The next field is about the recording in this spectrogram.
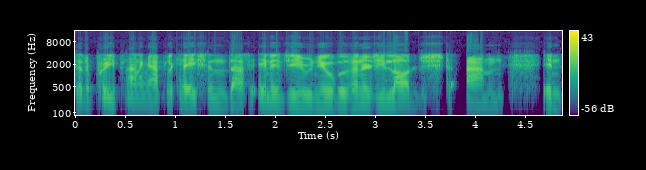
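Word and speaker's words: Innogy: and let's just remind our listeners the uh energy as it's as it's pronounced i n n o g y and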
